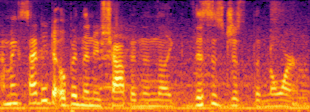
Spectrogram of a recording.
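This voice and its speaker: A woman's voice: on the low side, quick pace, noisy background. A woman co-hosting a podcast, giggly and playful in casual chat. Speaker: podcast co-host.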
